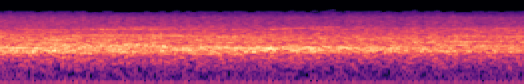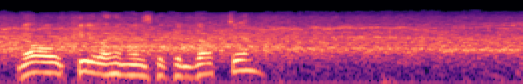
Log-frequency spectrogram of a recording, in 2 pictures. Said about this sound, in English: It'll be thunderous applause for this.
